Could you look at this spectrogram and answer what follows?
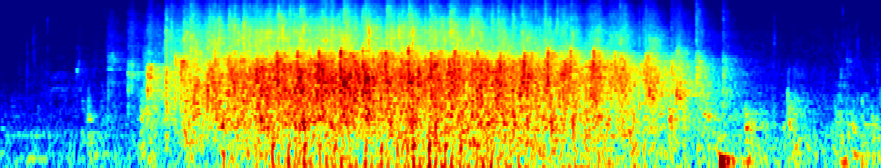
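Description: Audience applauding in a hall: the clapping starts about two seconds in, holds full for several seconds, then dies away near the end.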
